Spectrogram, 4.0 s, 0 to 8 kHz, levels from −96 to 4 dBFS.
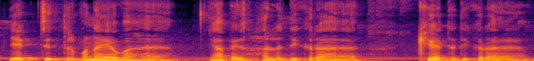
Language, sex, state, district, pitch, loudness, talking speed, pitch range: Hindi, male, Chhattisgarh, Raipur, 125 Hz, -17 LUFS, 225 wpm, 115-130 Hz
